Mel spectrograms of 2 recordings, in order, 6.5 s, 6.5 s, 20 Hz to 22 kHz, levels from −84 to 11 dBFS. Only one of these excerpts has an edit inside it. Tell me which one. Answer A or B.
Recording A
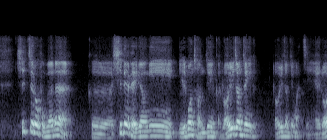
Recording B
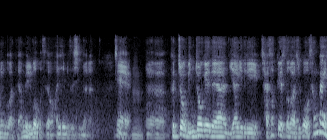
B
